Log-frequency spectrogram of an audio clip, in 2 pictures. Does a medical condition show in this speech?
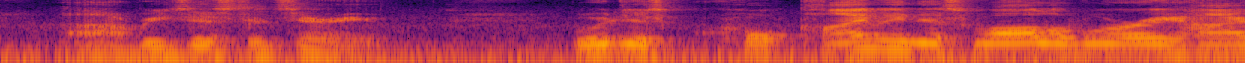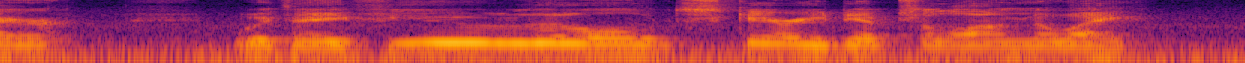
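No.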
